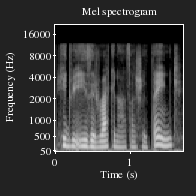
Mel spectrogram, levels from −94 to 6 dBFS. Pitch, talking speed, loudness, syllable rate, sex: 185 Hz, 280 wpm, -18 LUFS, 7.2 syllables/s, female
